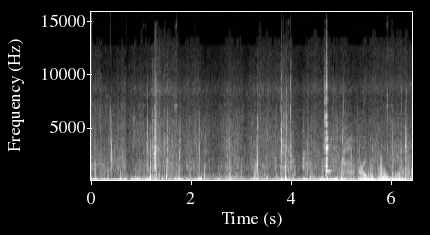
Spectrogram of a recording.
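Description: Footsteps on a paved trail, heard as scattered short clicks, over a rumble of wind and handling noise on the microphone. A voice begins near the end.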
